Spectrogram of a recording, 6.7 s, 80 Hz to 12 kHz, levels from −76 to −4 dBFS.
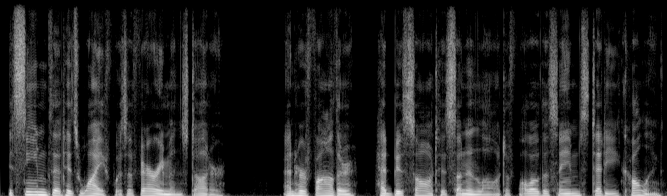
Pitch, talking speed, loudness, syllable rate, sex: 120 Hz, 215 wpm, -18 LUFS, 5.8 syllables/s, male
